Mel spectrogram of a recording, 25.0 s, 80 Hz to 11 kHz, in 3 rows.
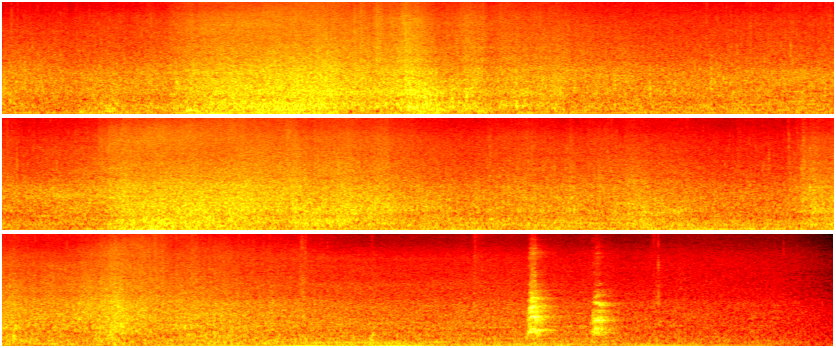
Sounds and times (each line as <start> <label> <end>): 0.0 Tide 24.9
